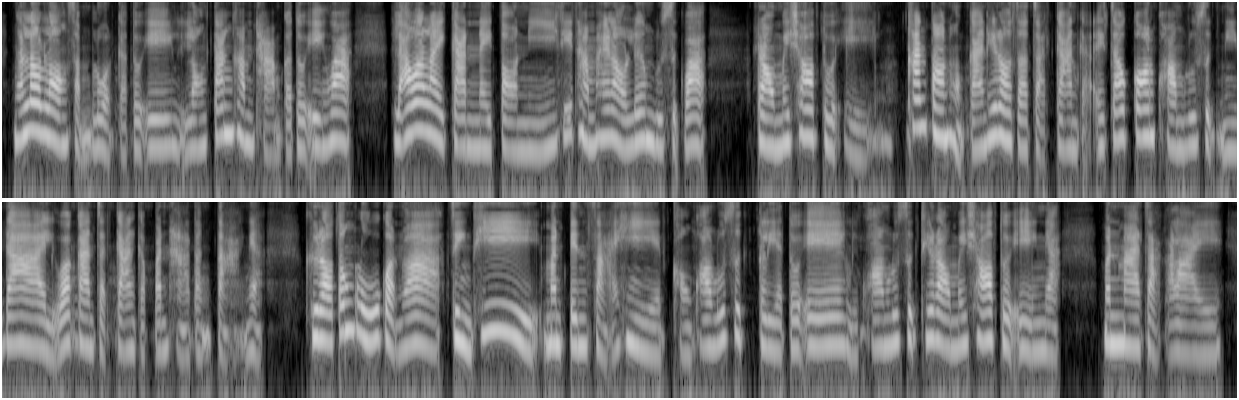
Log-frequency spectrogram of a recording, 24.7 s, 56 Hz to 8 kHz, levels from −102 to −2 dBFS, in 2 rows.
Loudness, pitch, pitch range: -28 LUFS, 215 Hz, 200-245 Hz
